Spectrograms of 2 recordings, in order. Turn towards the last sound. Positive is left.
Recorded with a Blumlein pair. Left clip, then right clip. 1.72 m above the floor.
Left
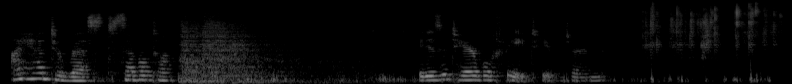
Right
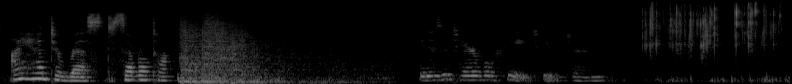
turn(degrees=-25)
